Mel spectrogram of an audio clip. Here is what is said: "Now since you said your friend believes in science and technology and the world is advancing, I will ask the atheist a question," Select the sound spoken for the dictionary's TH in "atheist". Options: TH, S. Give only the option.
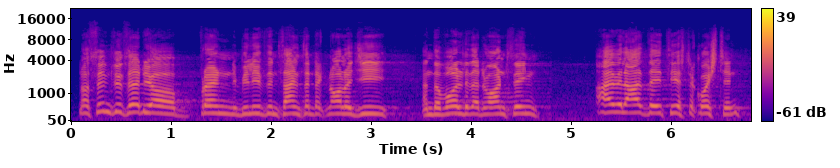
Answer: S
